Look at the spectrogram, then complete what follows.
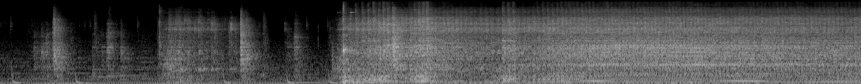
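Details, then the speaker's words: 1978 Honda Z50A semi-auto single at first start as an old restoration project: thin, uneven, buzzy idle that sounds weak and gutless; owner says compression is very poor and the engine smokes, rough running. "It's got fuck compression, but it still runs. It's probably absolutely gutless."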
